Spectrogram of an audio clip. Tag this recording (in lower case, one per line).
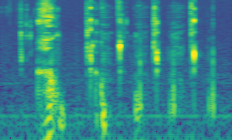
mastication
